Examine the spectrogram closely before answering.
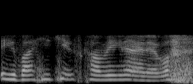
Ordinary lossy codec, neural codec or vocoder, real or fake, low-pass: AAC, 16 kbps; none; real; 7.2 kHz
